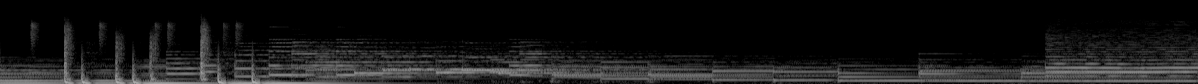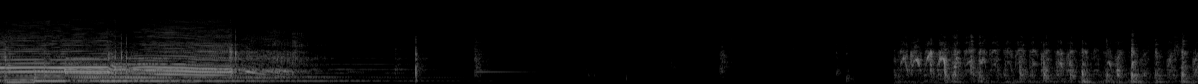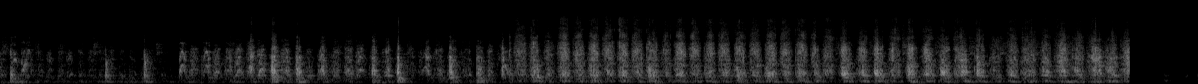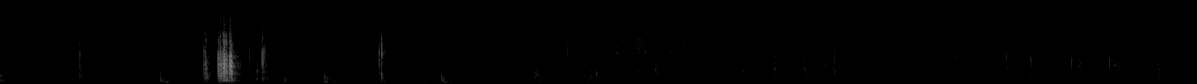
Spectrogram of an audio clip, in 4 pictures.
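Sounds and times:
hand scraper scraping hull: 0:10.5 - 0:15.3, 0:21.0 - 0:35.3.

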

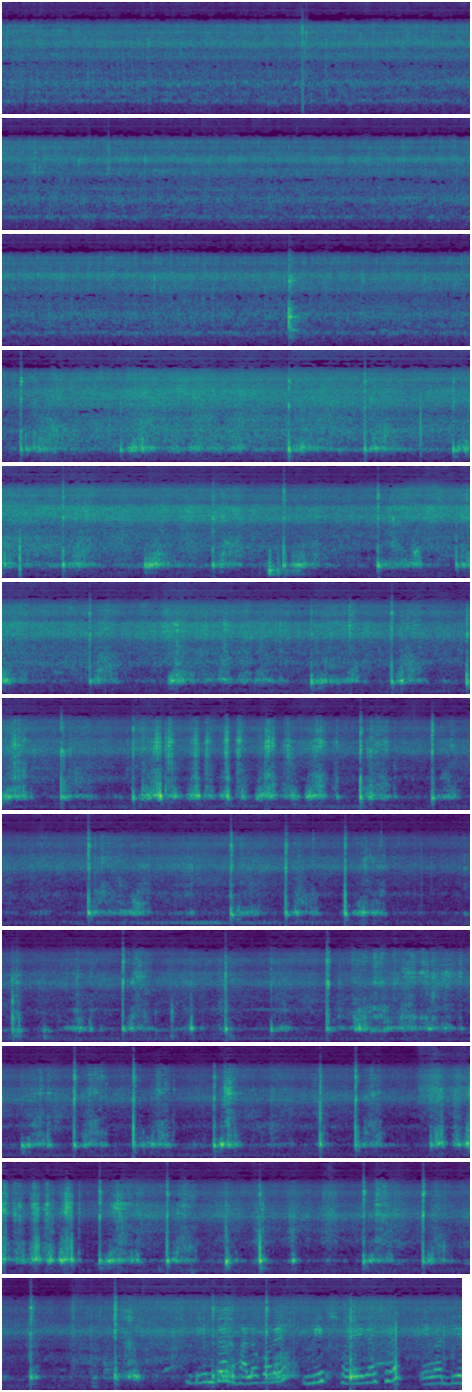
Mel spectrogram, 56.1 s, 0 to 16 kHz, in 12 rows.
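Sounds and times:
frying sizzle: 0:00.0 - 0:56.0
metal spatula scraping a pan: 0:14.2 - 0:36.7, 0:37.3 - 0:56.0.

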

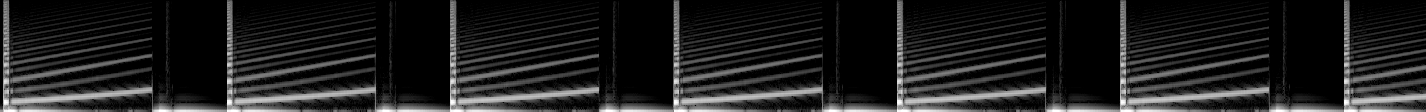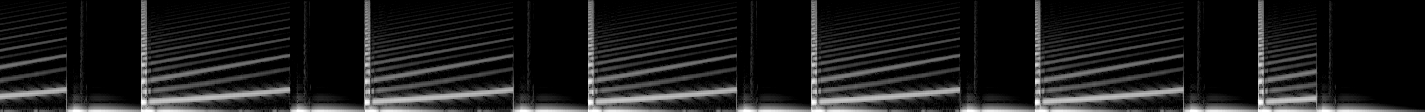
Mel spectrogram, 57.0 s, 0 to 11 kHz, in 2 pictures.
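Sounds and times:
sharp click: 0:07.7 - 0:08.0, 0:12.2 - 0:12.4, 0:16.6 - 0:16.9, 0:21.1 - 0:21.4, 0:25.6 - 0:25.8, 0:30.0 - 0:30.3, 0:34.5 - 0:34.8, 0:39.0 - 0:39.2, 0:43.4 - 0:43.7, 0:47.9 - 0:48.2, 0:52.4 - 0:52.6, 0:55.0 - 0:55.3.

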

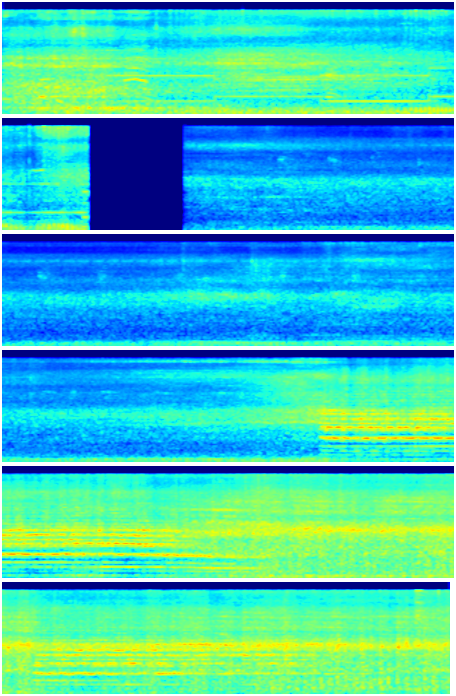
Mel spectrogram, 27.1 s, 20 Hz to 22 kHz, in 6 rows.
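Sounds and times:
train rumbling past: 0:00.0 - 0:05.4, 0:06.4 - 0:27.0
train horn blast: 0:00.2 - 0:05.4, 0:16.6 - 0:21.0, 0:22.8 - 0:26.2.

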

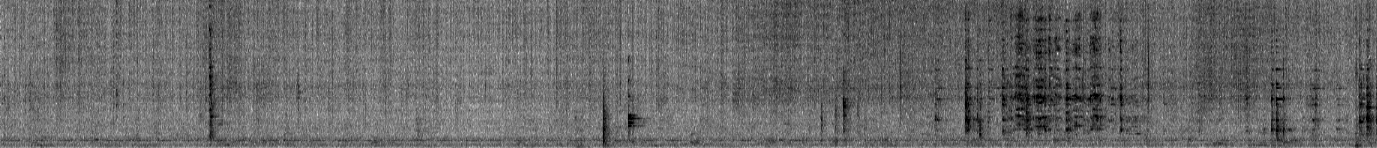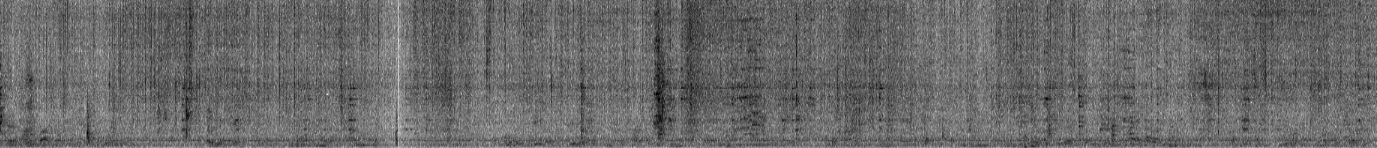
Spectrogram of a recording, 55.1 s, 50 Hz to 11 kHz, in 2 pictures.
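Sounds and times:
food sizzling on griddle: 0:00.0 - 0:55.0
metal spatulas scraping and clacking: 0:18.6 - 0:23.0, 0:40.6 - 0:41.4, 0:42.2 - 0:45.4.

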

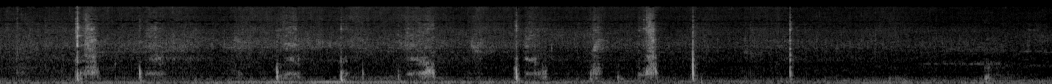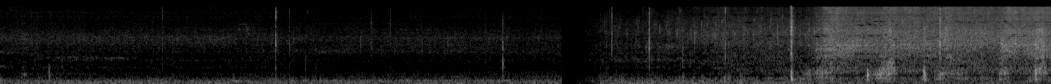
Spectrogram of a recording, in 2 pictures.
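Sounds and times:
steady sizzle: 0:00.0 - 0:21.0
metal spoon scraping a pan: 0:00.2 - 0:08.0, 0:18.4 - 0:21.0.

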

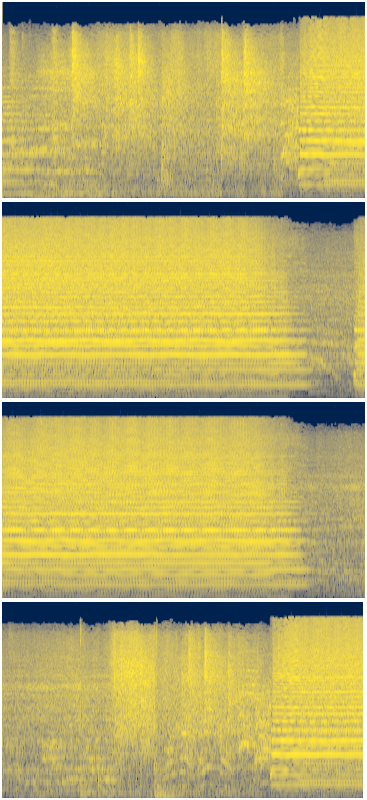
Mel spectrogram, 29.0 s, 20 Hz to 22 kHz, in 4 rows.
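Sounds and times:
goal horn blasts: 0:00.0 - 0:00.8, 0:05.9 - 0:13.4, 0:14.3 - 0:20.7, 0:27.2 - 0:29.0.

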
